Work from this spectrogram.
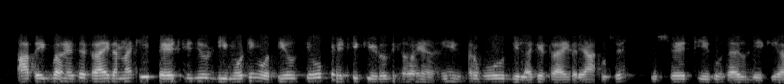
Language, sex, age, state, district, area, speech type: Hindi, male, 60+, Rajasthan, Jaipur, urban, conversation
